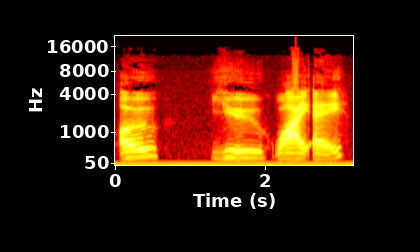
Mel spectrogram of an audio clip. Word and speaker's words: Ouya: the the o yeah which is spelled o u y a and there's also more like ouah yeah that's it that's it that's it um it's it's the Ouya that's that's it basically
